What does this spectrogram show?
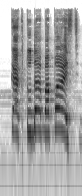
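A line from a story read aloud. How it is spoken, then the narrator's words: Newborn shouting. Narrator (Russian): закричал новорожденный 19, уже исполненный знания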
